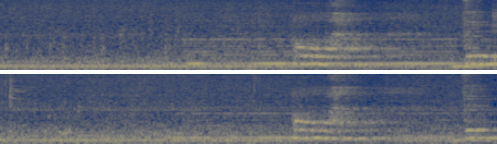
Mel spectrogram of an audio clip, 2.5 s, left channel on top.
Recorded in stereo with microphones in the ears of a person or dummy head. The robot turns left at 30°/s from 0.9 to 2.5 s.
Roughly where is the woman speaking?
Right.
